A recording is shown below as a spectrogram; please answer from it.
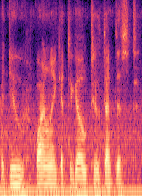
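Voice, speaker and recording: Speaking low and level at a moderate pace, this livestream host is a young New Jersey man chatting casually. His voice is going hoarse as he rambles, filling gaps and restarting sentences. There's noticeable background noise in the recording.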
